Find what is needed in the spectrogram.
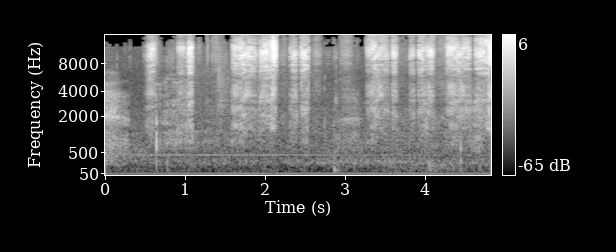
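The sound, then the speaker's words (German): Writing during a Bible lesson: quiet, dry scratching strokes come in many short bursts, with brief pauses between groups of strokes. “Und da wird aber dieses gleiche Wort Angelos, ich schreibe es euch hin,”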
